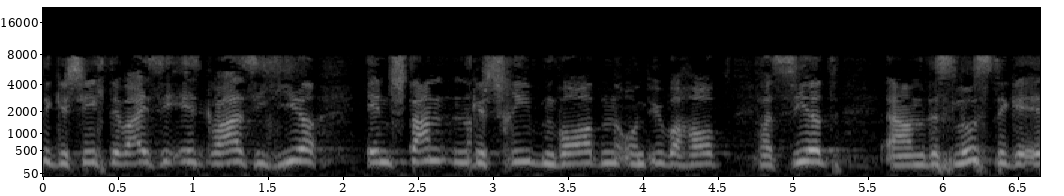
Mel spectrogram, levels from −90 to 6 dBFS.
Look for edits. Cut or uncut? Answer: cut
